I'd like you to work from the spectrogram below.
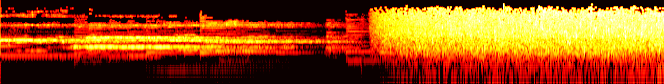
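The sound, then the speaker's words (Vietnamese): The Anoma River flowing, a dense, steady rush of water that swells in suddenly partway through and stays even to the end, after soft sustained music fades out. “Thái tử dừng lại bên bờ sông Anoma.”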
